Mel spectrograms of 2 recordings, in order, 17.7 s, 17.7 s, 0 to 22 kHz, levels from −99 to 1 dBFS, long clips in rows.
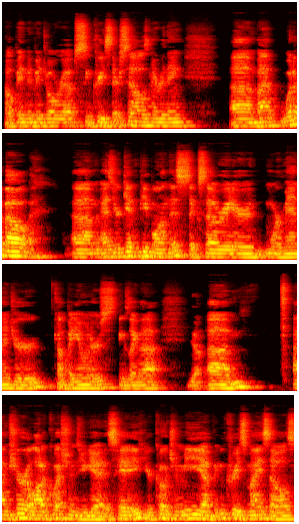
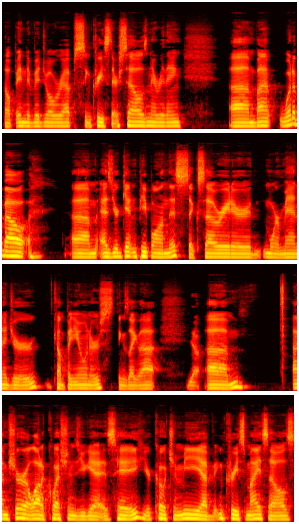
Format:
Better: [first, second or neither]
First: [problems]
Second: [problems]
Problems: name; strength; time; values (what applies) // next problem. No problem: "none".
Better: second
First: off-mic speech; far // room echo; slight; dies away in 0.3 s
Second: none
